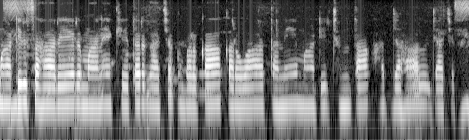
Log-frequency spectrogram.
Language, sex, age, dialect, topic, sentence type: Magahi, female, 60-100, Northeastern/Surjapuri, agriculture, statement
